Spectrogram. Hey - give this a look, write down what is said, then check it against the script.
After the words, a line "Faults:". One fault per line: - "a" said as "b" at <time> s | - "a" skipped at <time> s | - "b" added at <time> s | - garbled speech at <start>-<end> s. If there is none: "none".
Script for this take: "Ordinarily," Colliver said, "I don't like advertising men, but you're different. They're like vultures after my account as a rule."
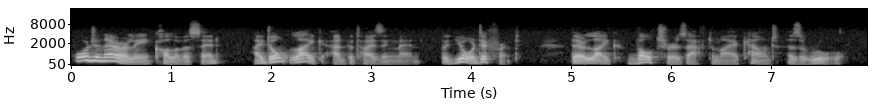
"Ordinarily," Colliver said, "I don't like advertising men, but you're different. They're like vultures after my account as a rule."
Faults:
none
